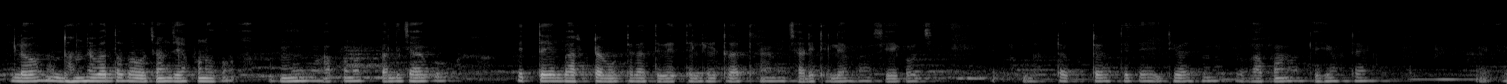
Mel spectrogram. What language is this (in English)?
Odia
